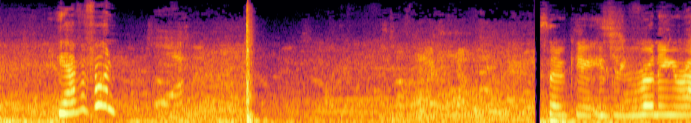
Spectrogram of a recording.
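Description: A young child speaks excitedly close by.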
